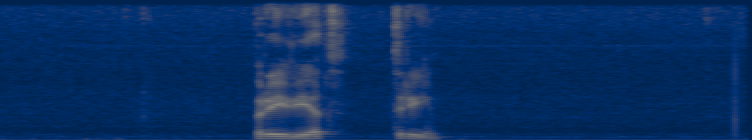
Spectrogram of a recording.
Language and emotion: Russian, neutral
